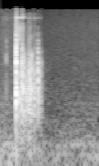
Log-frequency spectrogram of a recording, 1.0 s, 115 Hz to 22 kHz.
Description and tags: wood impact 11
A series of sounds made by dropping small pieces of wood.
block, crash, drop, hit, impact, wood, wooden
